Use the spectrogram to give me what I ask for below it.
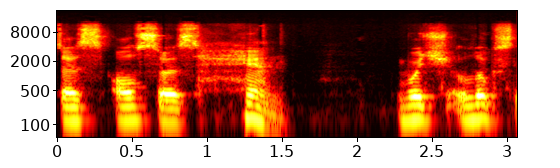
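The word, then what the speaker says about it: ἕν: but uh because of the um pronunciation it's pronounced as also as hen which looks like a bird in English but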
